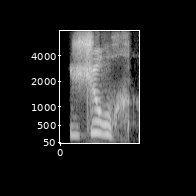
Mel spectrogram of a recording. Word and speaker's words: jour: Next is OU. It has sound U. So the word is jour.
